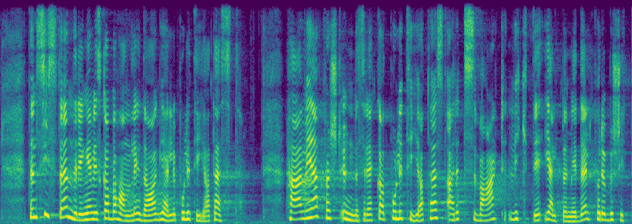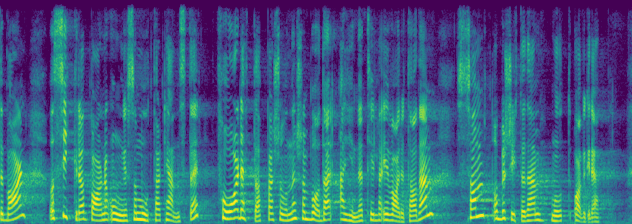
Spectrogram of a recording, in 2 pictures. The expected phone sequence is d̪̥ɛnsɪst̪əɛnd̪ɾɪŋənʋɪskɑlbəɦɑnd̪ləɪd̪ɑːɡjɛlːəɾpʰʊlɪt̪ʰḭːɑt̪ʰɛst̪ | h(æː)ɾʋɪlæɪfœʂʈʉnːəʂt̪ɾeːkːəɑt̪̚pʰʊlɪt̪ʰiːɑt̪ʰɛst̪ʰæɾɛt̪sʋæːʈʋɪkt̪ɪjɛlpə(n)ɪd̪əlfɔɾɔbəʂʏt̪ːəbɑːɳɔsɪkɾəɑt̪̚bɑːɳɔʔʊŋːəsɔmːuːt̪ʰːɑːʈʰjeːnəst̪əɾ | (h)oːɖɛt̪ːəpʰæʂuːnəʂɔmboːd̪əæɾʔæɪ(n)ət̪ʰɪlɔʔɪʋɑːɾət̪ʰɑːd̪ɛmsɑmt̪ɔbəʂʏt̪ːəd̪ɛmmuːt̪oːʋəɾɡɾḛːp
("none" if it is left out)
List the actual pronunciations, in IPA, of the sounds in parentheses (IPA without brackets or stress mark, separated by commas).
æː, m, f, n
